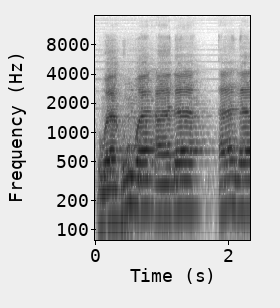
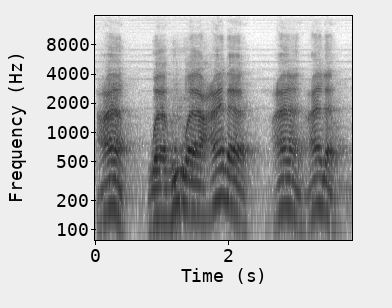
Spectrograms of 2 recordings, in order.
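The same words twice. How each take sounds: First: Ala with the ain dropped to a plain a; wrong weak ain. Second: Slow, a and ala drawn clearly from the throat; correct clear ain. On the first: Teacher showing students the wrong flat ain. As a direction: sing ala as a bare a, no throat sound. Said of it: "Layang atas angin ni. Tak boleh macam tu". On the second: Teacher modelling the correct ain slowly. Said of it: "Dia kena jelas". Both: Shown as a demonstration.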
